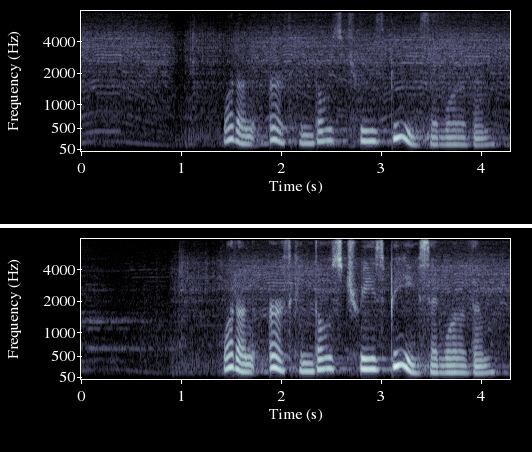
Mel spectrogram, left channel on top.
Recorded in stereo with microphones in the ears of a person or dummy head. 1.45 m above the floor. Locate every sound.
1.4 s a woman speaking: 60° right (ahead or behind), 0.6 m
